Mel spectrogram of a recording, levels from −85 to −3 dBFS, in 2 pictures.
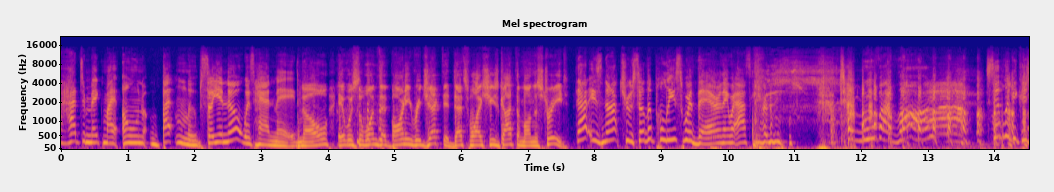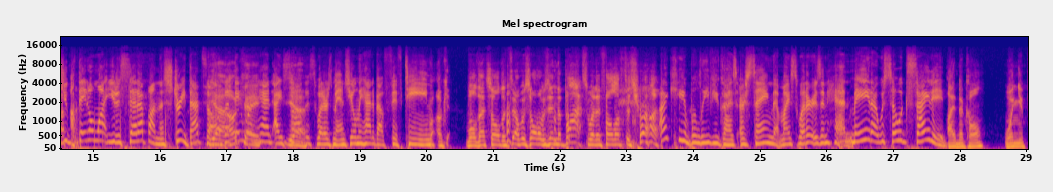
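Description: A train of clicks runs from 15.03 to 16.10 s: about seven near-identical pops at roughly 5.6 per second, unevenly spaced, peaking about 5 dB above the sound and ticking through pauses too, likely from nearby equipment interference. Their matching shape separates them from random crackle.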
